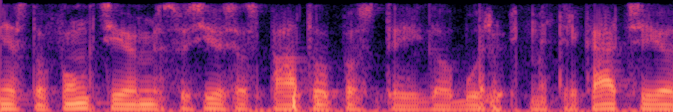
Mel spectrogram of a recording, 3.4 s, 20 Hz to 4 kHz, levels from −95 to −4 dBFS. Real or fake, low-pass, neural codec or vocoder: real; 3.6 kHz; none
